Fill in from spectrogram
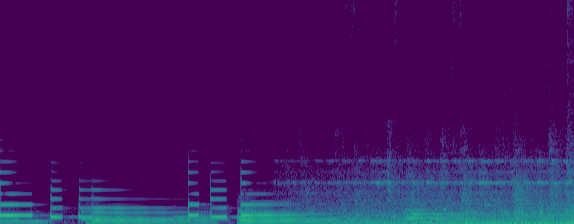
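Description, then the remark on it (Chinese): A Hong Kong subway (metro) train: a few sustained, stepped electronic tones shifting in pitch, then a broad, steady rumble and rattle of the train running that continues to the end, with no voices. “在交通上，香港的地铁跟台北捷运没有太大的差别，都一样干净。”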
